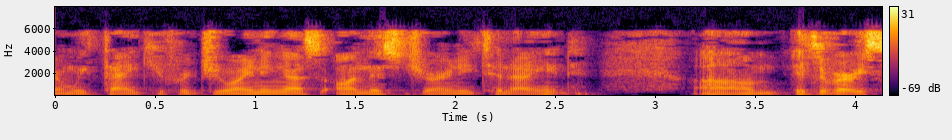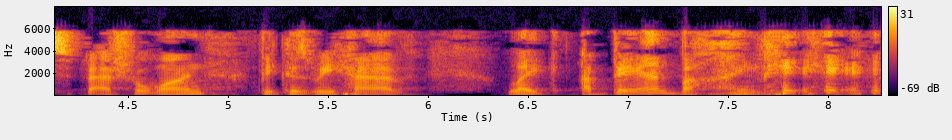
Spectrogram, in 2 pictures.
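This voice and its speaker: A slight Philadelphia accent, ordinary pitch variation, and a moderate pace. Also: man. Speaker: event host at a democracy center. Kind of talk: event welcome speech. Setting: stage with audience and live band.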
